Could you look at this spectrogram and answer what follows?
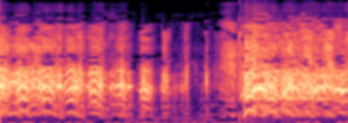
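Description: Laughter in two long bouts, one breaking off about two seconds in and the next starting about three seconds in, answering the promises just made to it.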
